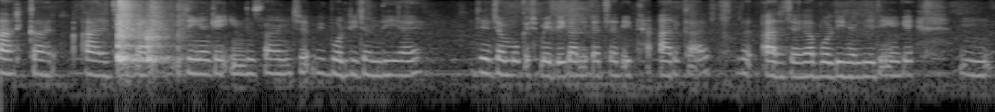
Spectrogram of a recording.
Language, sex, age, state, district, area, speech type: Dogri, female, 18-30, Jammu and Kashmir, Udhampur, rural, spontaneous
